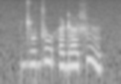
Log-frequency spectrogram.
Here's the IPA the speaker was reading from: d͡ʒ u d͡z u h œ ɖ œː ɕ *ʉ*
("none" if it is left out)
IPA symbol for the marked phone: ʉ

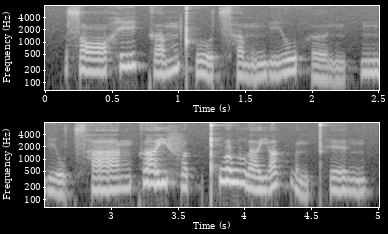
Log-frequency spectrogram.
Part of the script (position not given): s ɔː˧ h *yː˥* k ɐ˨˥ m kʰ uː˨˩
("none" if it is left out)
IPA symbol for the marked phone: iː˥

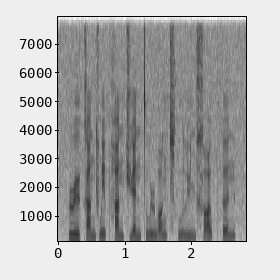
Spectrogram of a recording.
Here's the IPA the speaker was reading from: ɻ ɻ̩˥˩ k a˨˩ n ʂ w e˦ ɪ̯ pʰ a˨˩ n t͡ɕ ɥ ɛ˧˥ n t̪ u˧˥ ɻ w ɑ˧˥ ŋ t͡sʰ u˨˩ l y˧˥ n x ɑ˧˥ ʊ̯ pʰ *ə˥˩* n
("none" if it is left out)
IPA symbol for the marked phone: ə˥˩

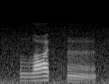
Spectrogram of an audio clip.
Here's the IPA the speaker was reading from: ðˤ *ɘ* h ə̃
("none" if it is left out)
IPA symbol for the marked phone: ɘ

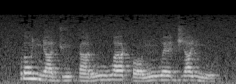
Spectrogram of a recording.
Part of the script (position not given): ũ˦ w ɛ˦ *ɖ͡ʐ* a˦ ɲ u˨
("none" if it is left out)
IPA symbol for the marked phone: d͡ʒ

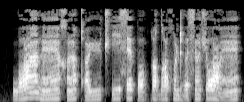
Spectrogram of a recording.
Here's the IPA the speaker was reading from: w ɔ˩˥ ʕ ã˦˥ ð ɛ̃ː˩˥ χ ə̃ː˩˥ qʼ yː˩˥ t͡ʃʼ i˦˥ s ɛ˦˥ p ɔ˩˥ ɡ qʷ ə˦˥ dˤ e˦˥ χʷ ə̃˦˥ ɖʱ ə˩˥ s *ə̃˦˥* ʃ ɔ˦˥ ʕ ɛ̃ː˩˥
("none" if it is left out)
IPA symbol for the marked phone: ə̃˦˥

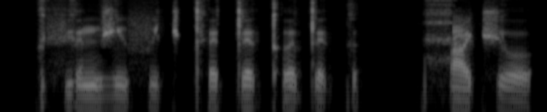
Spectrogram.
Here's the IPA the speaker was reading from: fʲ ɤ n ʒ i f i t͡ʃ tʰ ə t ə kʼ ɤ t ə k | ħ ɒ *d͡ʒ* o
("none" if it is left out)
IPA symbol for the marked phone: t͡ʃ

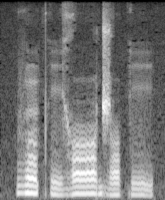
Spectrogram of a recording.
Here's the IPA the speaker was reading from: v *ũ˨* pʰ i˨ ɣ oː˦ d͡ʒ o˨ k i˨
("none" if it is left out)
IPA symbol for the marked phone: ũ˦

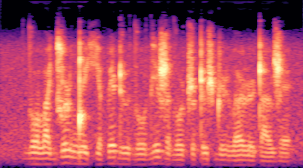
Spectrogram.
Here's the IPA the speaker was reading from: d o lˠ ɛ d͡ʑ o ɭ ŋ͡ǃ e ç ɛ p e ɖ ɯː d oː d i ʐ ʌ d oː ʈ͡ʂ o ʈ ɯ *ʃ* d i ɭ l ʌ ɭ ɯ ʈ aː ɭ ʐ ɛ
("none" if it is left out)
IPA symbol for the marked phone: ʃ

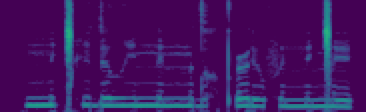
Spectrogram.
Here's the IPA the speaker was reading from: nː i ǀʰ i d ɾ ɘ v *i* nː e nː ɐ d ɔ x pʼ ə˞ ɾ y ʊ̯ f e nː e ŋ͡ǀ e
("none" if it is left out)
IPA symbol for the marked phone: i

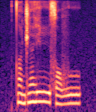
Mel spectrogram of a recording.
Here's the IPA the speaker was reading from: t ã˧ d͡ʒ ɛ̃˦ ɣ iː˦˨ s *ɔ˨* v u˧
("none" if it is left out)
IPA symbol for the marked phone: ɔ˨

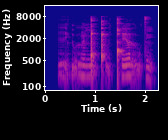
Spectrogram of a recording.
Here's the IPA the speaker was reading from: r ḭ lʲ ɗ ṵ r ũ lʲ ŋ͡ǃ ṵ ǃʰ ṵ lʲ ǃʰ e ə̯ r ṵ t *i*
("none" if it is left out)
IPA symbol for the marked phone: ĩ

